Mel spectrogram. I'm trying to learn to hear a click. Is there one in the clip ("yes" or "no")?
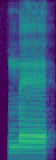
no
